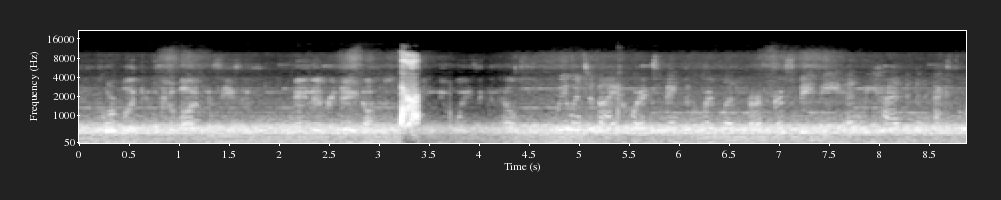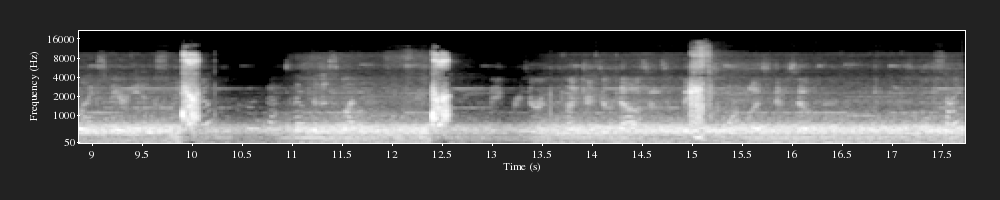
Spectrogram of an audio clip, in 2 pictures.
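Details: Four brief, abrupt hiccups at irregular intervals over steady background noise, from a one-day-old newborn girl who also hiccuped nightly in the womb.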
